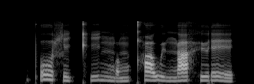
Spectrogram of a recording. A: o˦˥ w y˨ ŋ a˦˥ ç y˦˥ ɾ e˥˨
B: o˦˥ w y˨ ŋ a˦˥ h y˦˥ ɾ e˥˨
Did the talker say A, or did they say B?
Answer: B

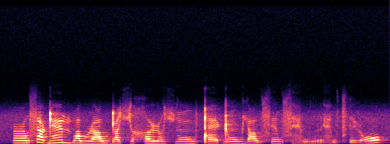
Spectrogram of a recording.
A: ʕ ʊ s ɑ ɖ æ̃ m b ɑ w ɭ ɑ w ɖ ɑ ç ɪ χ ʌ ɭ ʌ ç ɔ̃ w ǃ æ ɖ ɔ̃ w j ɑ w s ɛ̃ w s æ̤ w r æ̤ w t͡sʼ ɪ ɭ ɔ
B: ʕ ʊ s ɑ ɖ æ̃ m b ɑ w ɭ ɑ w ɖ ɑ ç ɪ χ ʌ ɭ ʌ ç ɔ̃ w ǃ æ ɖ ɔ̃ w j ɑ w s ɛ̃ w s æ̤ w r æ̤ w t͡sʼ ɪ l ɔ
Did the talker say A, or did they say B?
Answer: A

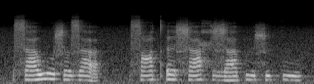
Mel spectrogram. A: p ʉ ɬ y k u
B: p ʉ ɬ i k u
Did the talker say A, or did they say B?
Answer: A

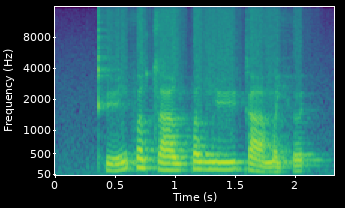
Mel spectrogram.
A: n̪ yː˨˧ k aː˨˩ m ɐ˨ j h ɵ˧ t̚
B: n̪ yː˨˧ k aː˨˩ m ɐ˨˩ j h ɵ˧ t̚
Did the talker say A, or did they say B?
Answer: B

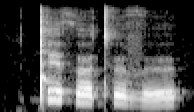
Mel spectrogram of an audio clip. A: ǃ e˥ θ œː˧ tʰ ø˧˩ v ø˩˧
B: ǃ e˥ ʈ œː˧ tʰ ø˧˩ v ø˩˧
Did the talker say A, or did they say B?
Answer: A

